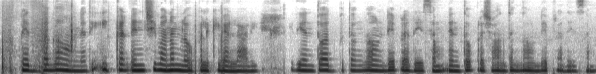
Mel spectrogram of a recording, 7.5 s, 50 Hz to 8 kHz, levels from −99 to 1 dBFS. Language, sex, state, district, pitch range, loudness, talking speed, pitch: Telugu, female, Andhra Pradesh, Chittoor, 190-215 Hz, -18 LUFS, 120 wpm, 205 Hz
